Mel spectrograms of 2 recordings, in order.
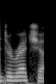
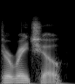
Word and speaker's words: derecho: are less common you what is a derecha you pronounced derecho this is large long-lived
